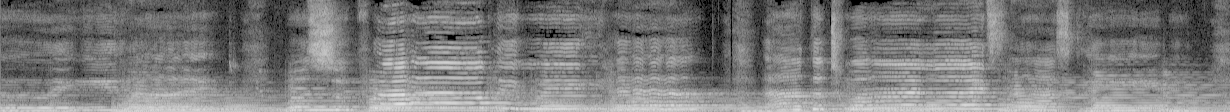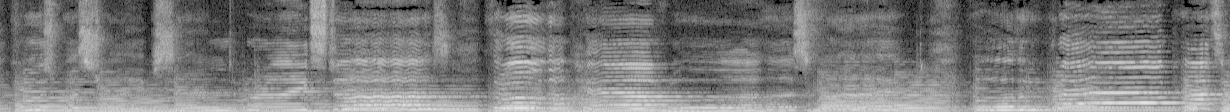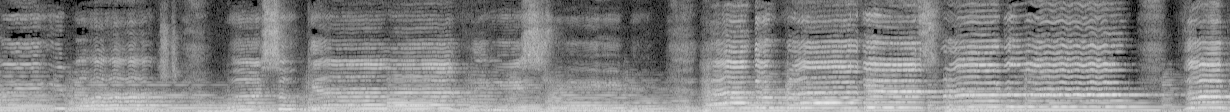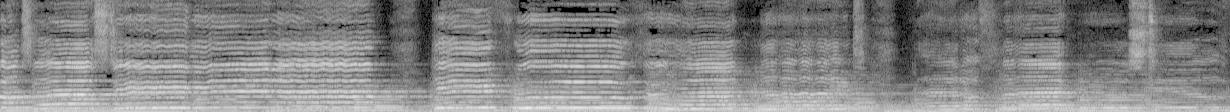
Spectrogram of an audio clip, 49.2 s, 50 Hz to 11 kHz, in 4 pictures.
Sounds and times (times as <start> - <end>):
Music: 0.0 - 49.2.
